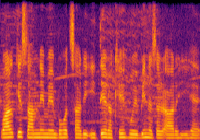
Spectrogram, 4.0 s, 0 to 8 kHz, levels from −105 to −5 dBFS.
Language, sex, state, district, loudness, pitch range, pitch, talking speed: Hindi, female, Arunachal Pradesh, Lower Dibang Valley, -20 LUFS, 175-195 Hz, 185 Hz, 210 wpm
